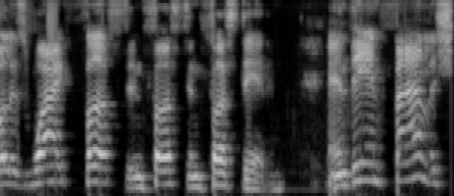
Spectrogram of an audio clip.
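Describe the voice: The recording is plain reading aloud, set against a quiet background.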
